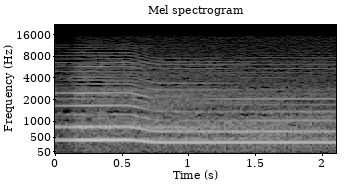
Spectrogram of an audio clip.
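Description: Distant electric RC park jet in flight: a GepRC GR2306 2750 kv brushless motor on 4S spinning a 6x3 propeller, heard as a steady high whine rich in overtones. Its pitch drops a little about half a second in, then holds.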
